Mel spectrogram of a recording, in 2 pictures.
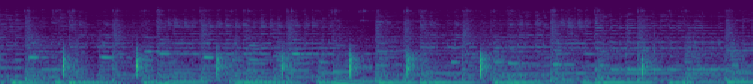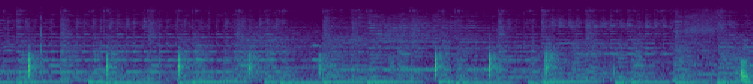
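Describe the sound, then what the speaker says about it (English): A knife chops pork into lardons on a board, striking in steady, rhythmic knocks at close range over soft background music. "And kind of like cutting lardon."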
